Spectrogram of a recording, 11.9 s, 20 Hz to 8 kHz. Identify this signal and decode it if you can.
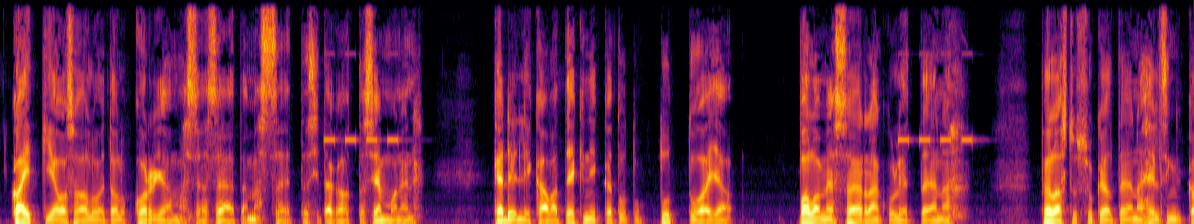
Alarm pattern, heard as an alarm's beeps, played twice, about 3050 Hz, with room echo and speech in Finnish. Temporal four. Carbon monoxide.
